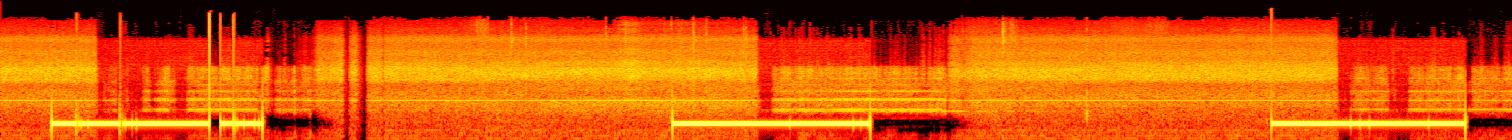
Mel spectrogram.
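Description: Ringback tones on a telephone line reached through a computer dialer program: steady low tones of about two seconds each, separated by long pauses, over a constant hiss.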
